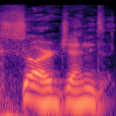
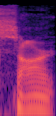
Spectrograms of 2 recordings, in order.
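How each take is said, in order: First: The word is said in full with the G sound. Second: The word is clipped short with no G sound. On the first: The listener is in trouble. "When you pronounce that G, you know you're in trouble" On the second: It is the ordinary everyday form. "In the Army, there is no G in Sergeant. It's Sarn"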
